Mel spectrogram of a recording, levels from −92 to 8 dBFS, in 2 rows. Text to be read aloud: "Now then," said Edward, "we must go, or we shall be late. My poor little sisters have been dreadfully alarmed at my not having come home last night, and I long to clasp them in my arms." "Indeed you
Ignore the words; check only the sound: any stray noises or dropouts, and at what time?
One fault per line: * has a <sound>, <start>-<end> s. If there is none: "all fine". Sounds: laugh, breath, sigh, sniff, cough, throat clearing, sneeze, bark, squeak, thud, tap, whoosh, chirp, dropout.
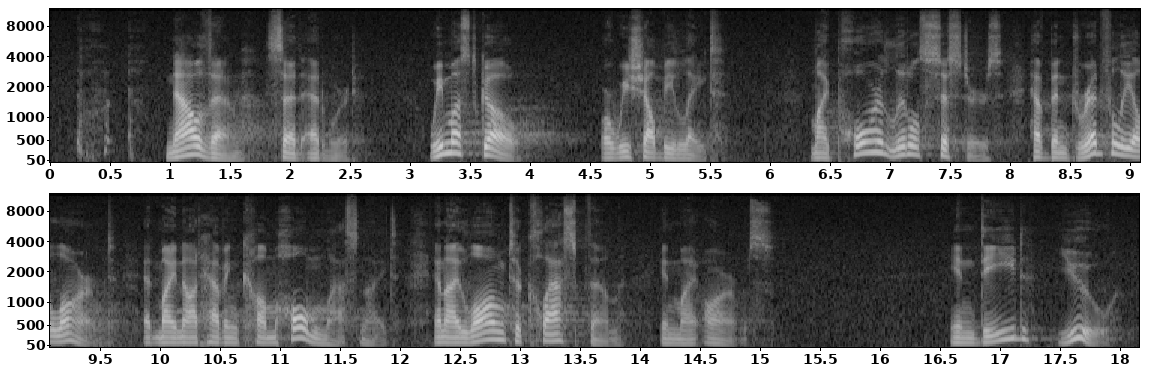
* has a cough, 0.2-0.8 s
